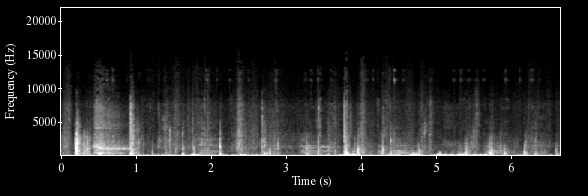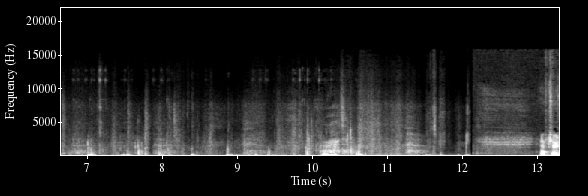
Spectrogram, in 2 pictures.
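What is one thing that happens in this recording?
Footsteps crunch over loose rock.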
